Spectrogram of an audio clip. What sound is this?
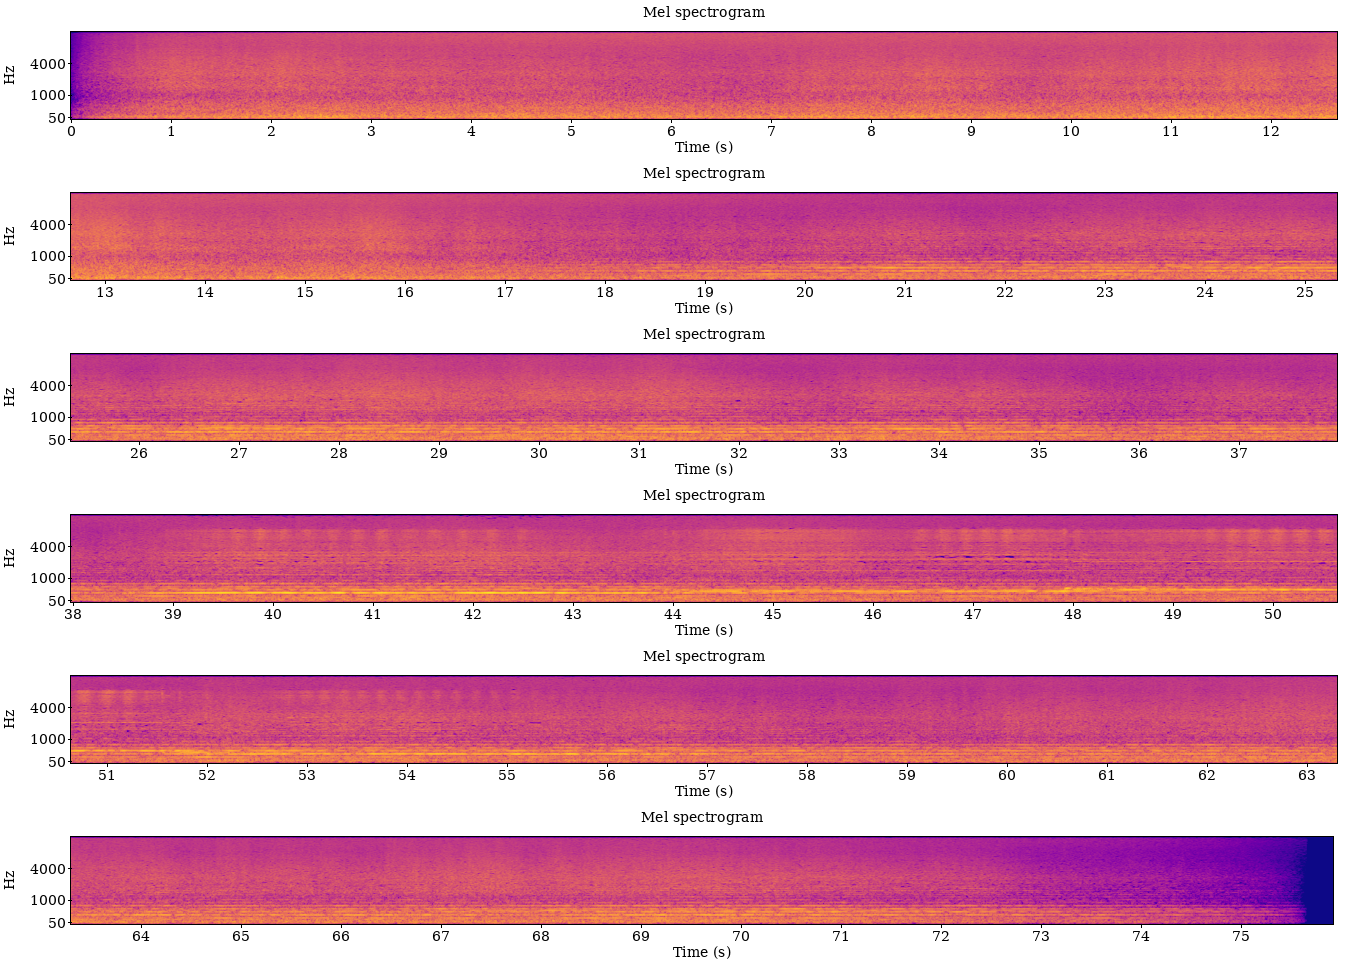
This is for a play in a scene high up in the sky. A shaman calls on the North Wind to help him show another man the truth about himself. The mood is meditative.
